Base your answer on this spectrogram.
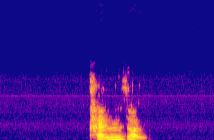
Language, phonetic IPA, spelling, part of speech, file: Korean, [ka̠nsʰʌ̹n], 간선, noun, Ko-간선.ogg
- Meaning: main line, trunk line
